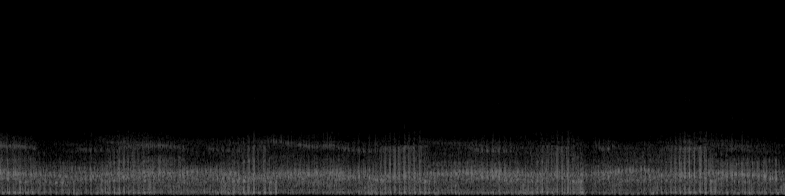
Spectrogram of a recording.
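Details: Frogs calling at a pond: a dense, continuous chorus of overlapping pulsed, buzzy trills in a steady wall of sound, with slight swells in loudness and no other sounds.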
